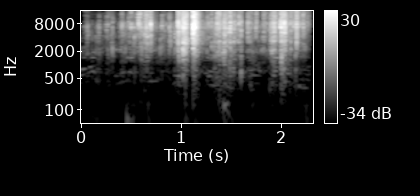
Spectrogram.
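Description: Foil wrapper of a Panini Prizm basketball card pack crinkling and tearing as it is pulled open by hand, with sharp crackles about a second in and again near the end.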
